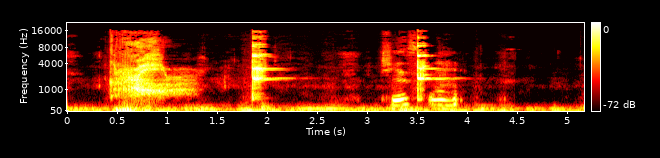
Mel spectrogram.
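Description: Glasses clink together in a toast, a few bright ringing taps, mixed with a soft rustling burst and brief murmured voices in the background.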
